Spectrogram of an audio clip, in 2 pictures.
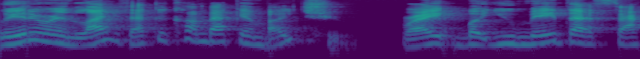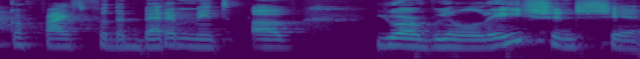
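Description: An ordinary speaking voice, a woman at medium pitch talks at a moderate pace with lively intonation and an American accent. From US, partly Caribbean background. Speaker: podcast co-host. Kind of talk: casual chat.

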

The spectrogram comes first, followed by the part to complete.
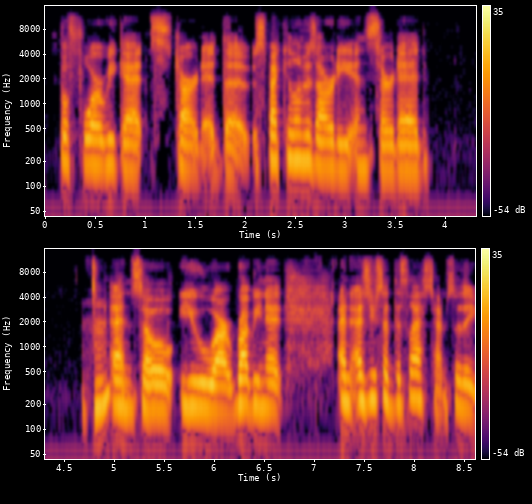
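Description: A woman speaks in a normal speaking voice at medium pitch with ordinary pitch variation. Her moderate pace is heard in a dry, close sound with no echo. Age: 30s. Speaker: podcast host. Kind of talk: casual interview.

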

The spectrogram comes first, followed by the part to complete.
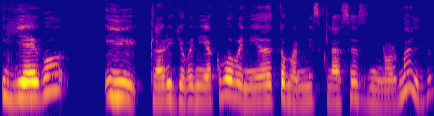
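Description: A woman speaks at medium pitch in a dark, mellow tone with ordinary pitch variation. The recording is very clean, with a silent background. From northern Mexico. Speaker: tap and flamenco dancer and teacher. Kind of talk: interview.

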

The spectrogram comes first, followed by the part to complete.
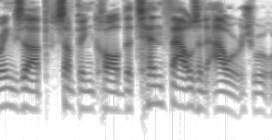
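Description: A man talks at a fairly quick pace with fairly even intonation and a bright, sharp tone. The sound is dry and close with no echo, on a very clean recording with a silent background. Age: 40s. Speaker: sales podcast host. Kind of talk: solo podcast monologue.

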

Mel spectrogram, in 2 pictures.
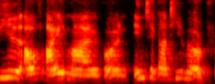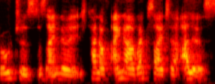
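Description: A woman's plain, everyday voice, medium in pitch, at a fairly slow pace. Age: 20s. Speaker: student and startup founder. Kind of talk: casual interview.

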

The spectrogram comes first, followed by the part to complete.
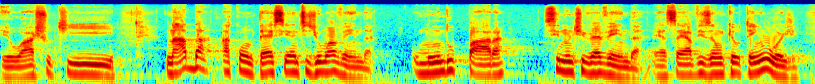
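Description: A normal speaking voice with lively intonation, delivered at a moderate pace. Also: man. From Brazil, Sorocaba (São Paulo state). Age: 20s. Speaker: entrepreneur, clothing brand co-founder. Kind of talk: casual interview chat.

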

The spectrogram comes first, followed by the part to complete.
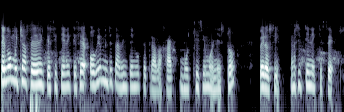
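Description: With a Mexico City accent, a woman speaks at a moderate pace in a fairly high voice with ordinary pitch variation. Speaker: psychologist and podcast host. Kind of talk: solo podcast monologue. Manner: warm, chatty.

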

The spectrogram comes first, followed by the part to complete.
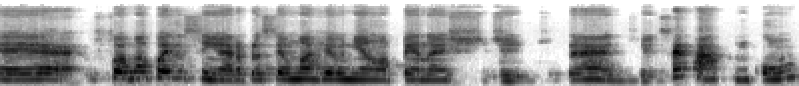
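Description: The pitch of this woman's voice is high, with ordinary variation. She keeps a moderate pace. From Brazil, Belém do Pará. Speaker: schoolteacher and feminist activist. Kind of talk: casual interview.

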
